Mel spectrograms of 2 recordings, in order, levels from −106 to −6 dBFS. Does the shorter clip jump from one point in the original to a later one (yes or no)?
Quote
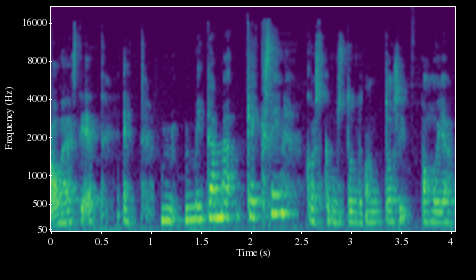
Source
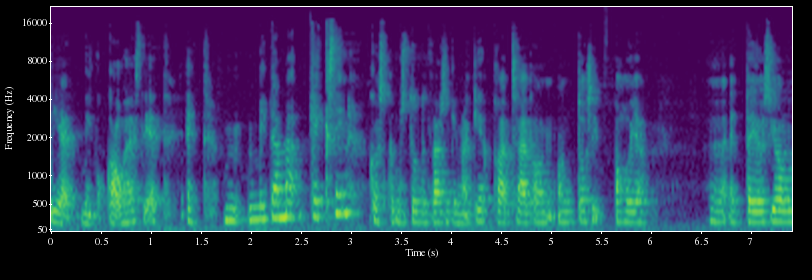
yes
